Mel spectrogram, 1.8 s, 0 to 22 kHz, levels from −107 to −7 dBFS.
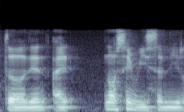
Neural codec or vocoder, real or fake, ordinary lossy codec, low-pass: none; real; none; 7.2 kHz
